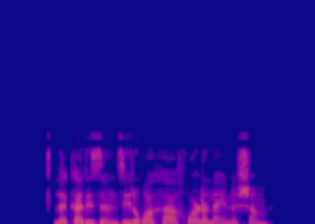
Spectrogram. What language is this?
Pashto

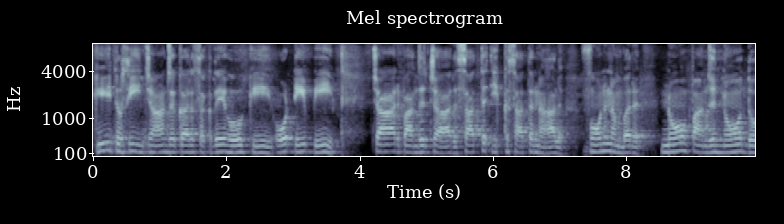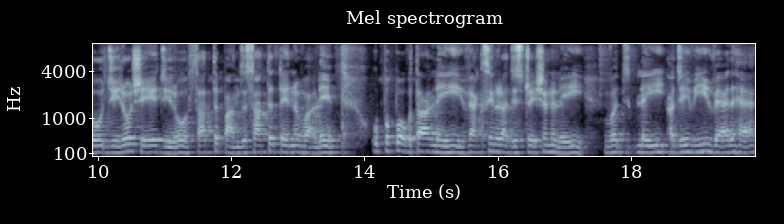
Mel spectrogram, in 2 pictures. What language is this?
Punjabi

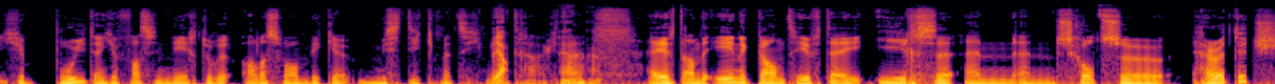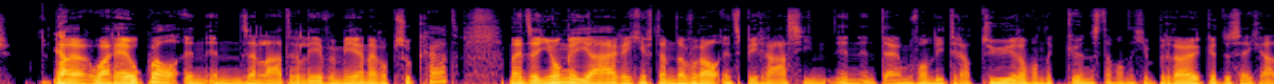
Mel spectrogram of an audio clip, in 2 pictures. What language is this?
Dutch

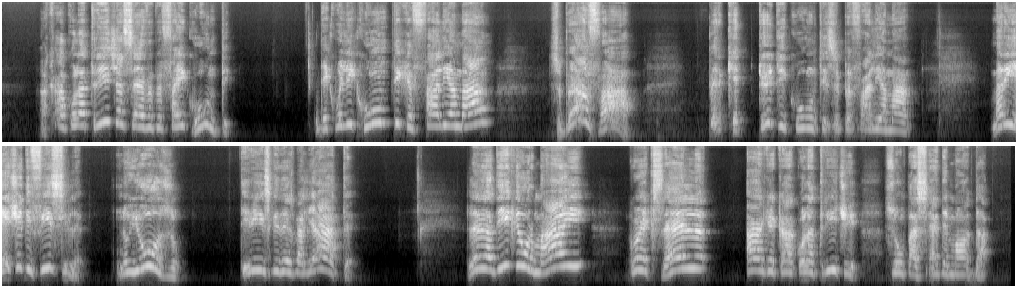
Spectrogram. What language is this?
Ligurian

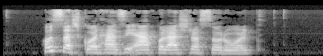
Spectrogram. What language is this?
Hungarian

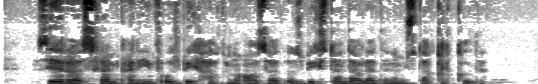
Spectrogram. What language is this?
Uzbek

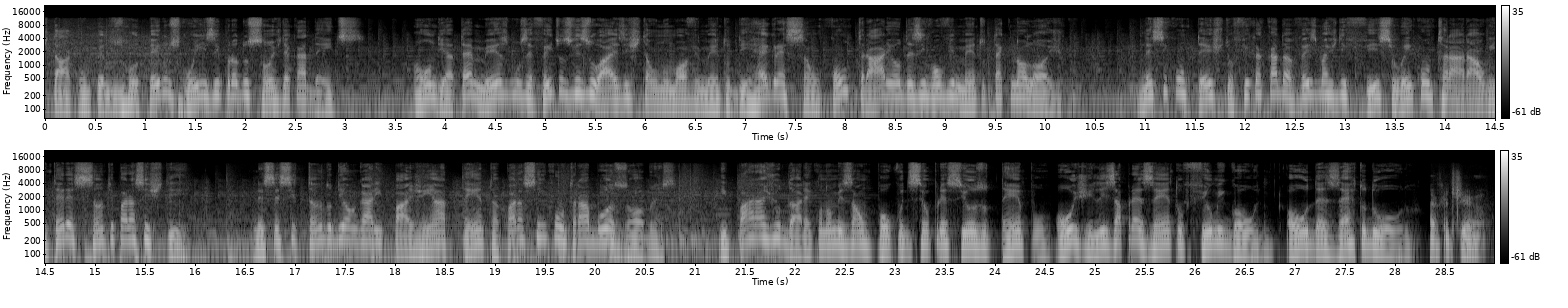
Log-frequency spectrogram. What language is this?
Portuguese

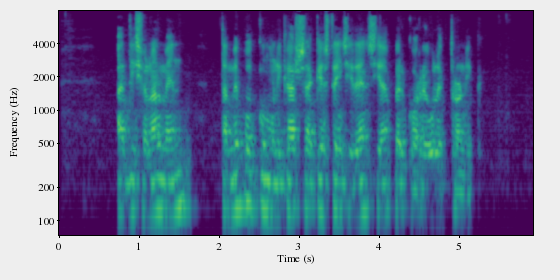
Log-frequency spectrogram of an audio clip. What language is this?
Catalan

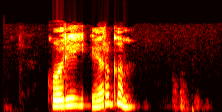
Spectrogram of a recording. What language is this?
Mari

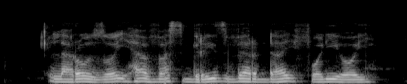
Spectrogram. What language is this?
Esperanto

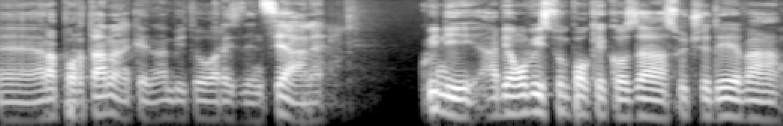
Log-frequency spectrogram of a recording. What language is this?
Italian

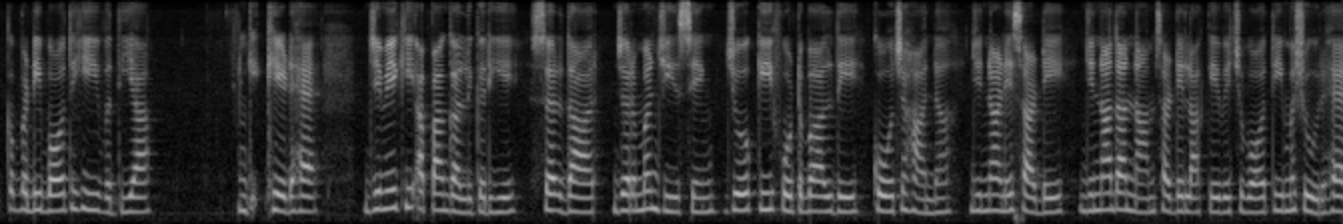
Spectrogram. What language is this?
Punjabi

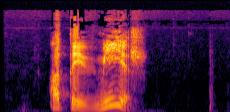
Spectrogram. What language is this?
Ukrainian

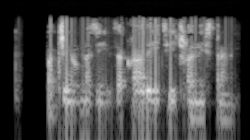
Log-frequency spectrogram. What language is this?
Czech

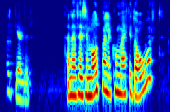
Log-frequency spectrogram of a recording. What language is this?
Icelandic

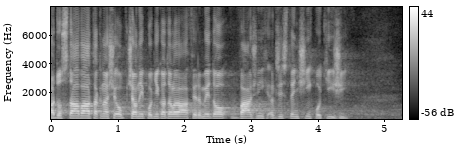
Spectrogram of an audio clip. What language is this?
Czech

